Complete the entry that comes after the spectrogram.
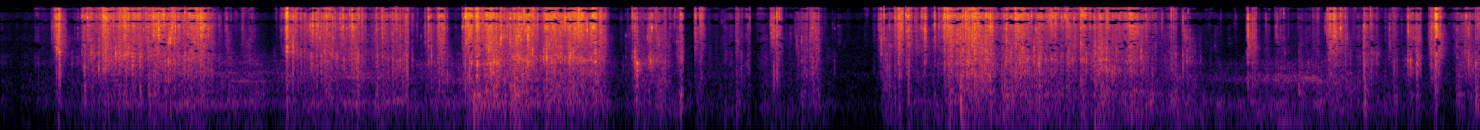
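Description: Thin, dry, hollow rolled soap curls in yellow, purple and white, arranged in rings, are squeezed and crushed in the hand over a dark surface. Bright, crisp crackling and crunching comes in dense bursts separated by brief silent pauses.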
